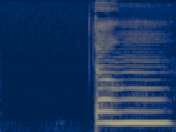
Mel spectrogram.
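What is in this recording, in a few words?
"deng1", Chinese; pinyin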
